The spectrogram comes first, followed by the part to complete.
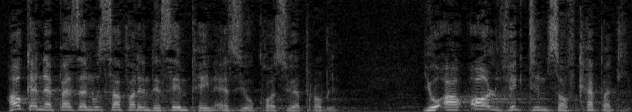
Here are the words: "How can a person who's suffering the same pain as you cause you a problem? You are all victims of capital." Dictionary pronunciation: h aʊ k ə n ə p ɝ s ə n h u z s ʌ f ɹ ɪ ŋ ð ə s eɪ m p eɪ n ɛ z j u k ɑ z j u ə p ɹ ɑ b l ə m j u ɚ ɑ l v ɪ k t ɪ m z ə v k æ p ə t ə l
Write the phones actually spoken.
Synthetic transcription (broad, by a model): h aʊ k ə n ə p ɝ s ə n h u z s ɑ f ɹ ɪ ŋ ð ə s eɪ m p eɪ n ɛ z j u k ɑ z j u ə p ɹ ɑ b l ə m j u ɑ ɑ l v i k t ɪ m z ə f k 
